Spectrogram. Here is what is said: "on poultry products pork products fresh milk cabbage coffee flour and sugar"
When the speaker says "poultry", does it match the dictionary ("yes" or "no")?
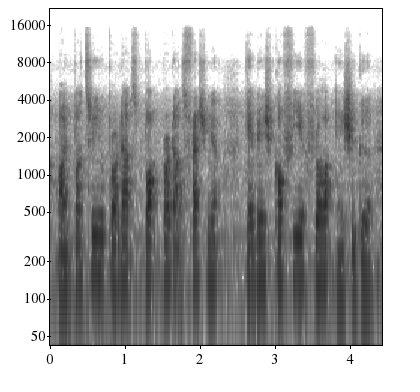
no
